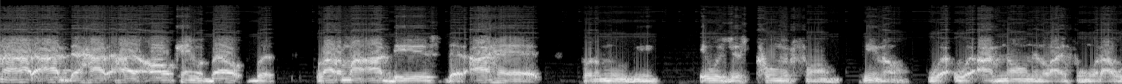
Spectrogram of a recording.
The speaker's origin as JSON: {"language": "English", "town": "Wichita", "region": "Kansas", "country": "United States", "said": "I'm from Wichita, Kansas"}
